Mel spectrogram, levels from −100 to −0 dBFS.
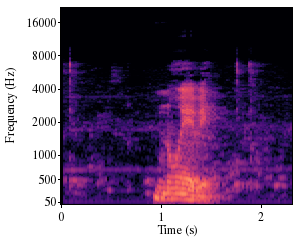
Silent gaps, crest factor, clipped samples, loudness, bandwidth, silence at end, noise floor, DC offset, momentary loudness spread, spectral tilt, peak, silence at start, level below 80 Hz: none; 22 dB; under 0.1%; -28 LUFS; 7.6 kHz; 0.15 s; -63 dBFS; under 0.1%; 25 LU; -5.5 dB/octave; -10 dBFS; 0.1 s; -62 dBFS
